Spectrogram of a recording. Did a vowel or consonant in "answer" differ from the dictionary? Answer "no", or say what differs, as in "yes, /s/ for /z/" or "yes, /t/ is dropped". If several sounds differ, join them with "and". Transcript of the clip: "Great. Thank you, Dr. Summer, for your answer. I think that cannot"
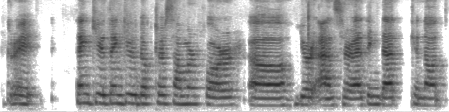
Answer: no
